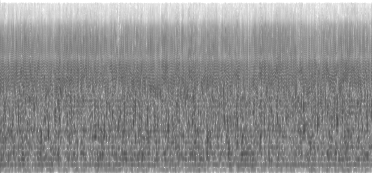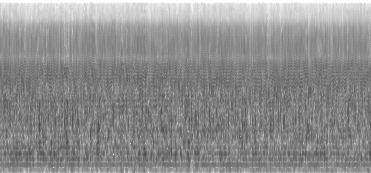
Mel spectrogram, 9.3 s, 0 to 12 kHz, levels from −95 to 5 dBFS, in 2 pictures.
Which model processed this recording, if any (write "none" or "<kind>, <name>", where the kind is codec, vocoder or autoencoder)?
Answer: vocoder, BigVGAN v2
